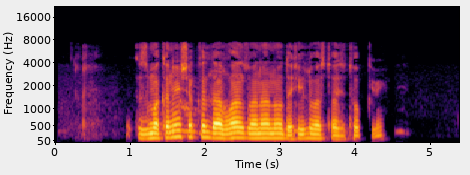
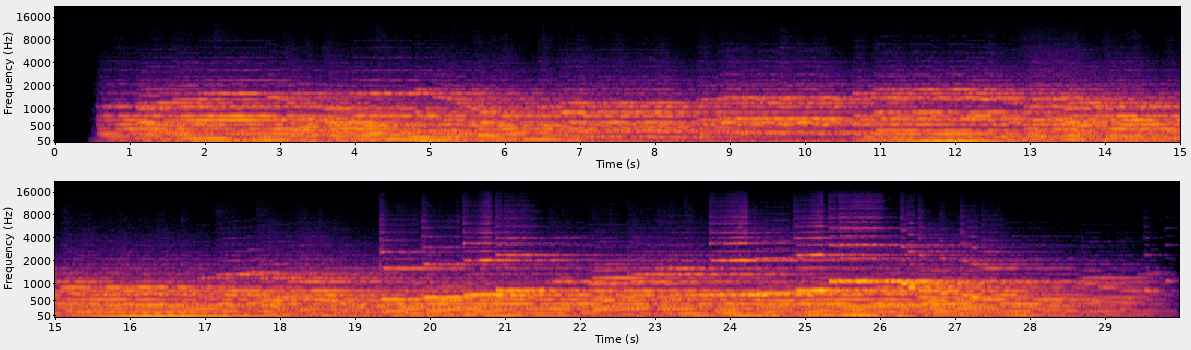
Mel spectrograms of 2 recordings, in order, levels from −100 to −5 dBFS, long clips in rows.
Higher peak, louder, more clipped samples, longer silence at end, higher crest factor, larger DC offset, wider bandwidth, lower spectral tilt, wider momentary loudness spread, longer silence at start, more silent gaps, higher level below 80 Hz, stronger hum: first, 0 dBFS vs -10 dBFS; first, -15 LUFS vs -28 LUFS; neither; first, 1.05 s vs 0.1 s; about the same, 16 dB vs 18 dB; neither; second, 7.8 kHz vs 10 kHz; about the same, -7 dB/octave vs -8 dB/octave; first, 14 LU vs 10 LU; second, 0.35 s vs 0.55 s; neither; second, -64 dBFS vs -38 dBFS; neither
